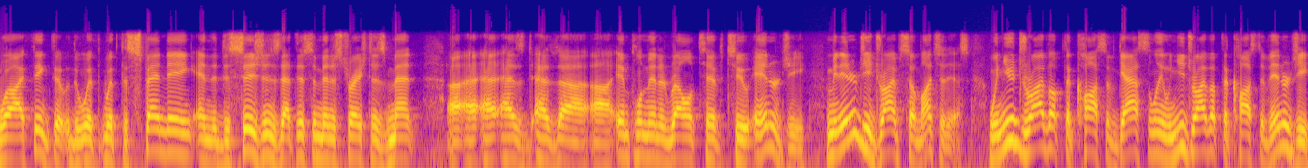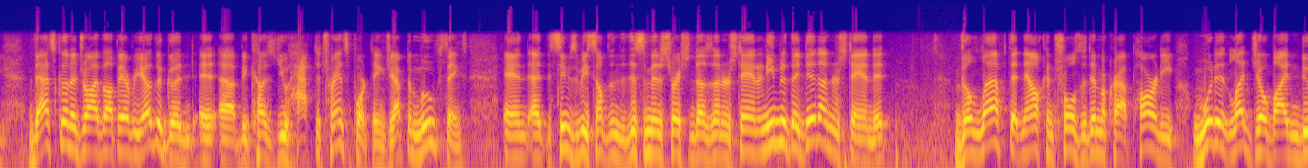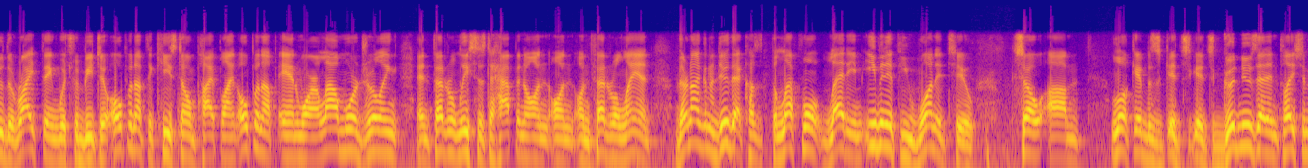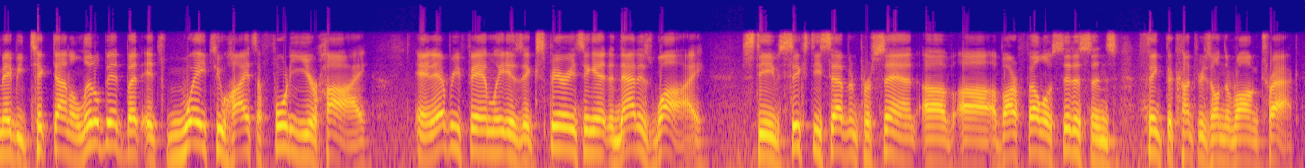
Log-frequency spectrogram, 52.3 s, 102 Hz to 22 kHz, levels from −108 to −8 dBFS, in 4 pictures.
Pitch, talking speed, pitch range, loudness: 150 Hz, 225 wpm, 135-175 Hz, -19 LUFS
